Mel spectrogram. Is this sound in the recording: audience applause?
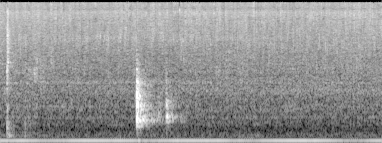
no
